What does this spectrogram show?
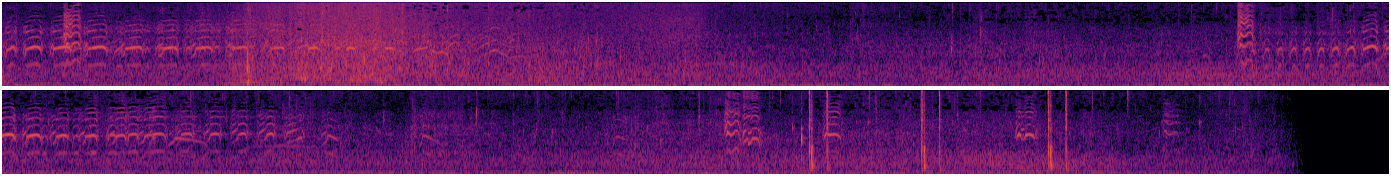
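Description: Bird calls in two quick, evenly repeated runs, one at the start and one about halfway through, with a few sharp clicks near the end.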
